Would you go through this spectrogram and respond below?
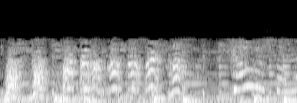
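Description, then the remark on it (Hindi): Several dogs of a settlement bark and yip excitedly over one another in a continuous, overlapping chorus, loud throughout. “एक दफा उस बस्ती के कुत्तों ने उसको देख लिया।”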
